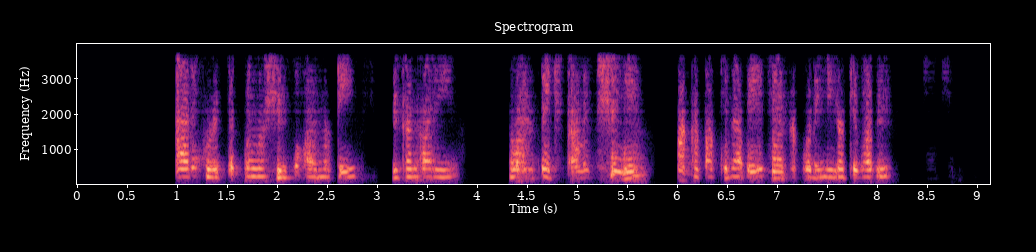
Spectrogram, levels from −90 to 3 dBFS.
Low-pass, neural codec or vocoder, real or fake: 3.6 kHz; codec, 44.1 kHz, 0.9 kbps, DAC; fake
